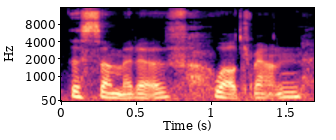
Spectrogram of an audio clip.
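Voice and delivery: winded from the steep climb; panting between words; out of breath. Real, not acted. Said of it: "Whew, I'm out of breath".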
